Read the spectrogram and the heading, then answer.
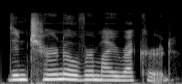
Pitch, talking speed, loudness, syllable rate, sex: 210 Hz, 165 wpm, -12 LUFS, 4.1 syllables/s, female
